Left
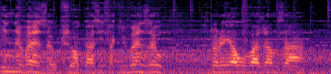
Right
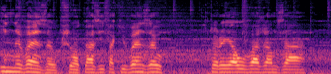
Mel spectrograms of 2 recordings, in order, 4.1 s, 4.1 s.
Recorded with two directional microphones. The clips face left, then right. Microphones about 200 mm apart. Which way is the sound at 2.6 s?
30° right (ahead or behind).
